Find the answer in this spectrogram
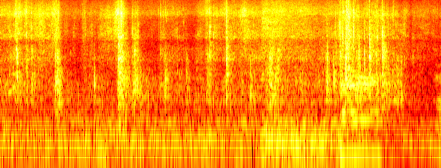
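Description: Papers rustling and being handled close to the table microphones, a run of irregular crackles and clicks, with a brief murmured voice near the end.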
